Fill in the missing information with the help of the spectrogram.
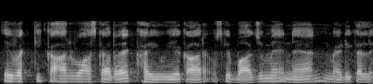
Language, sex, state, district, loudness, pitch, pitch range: Hindi, male, Madhya Pradesh, Katni, -21 LUFS, 125 Hz, 120-140 Hz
